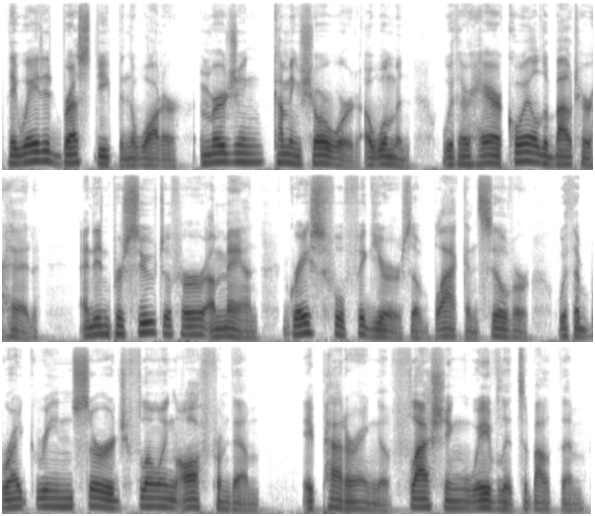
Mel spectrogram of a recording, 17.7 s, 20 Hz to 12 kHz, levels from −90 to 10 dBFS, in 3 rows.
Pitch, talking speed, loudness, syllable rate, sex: 100 Hz, 165 wpm, -21 LUFS, 4.6 syllables/s, male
